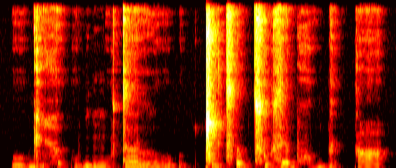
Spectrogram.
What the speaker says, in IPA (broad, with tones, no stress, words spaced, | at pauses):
u˦˨ɡi˨ hə˨kʷɪ˧bmːu˨ tɜ˧lːu˨˦ʔ | ǁɪ˧t͡sʼə˦bt͡sʼu˨zɛ˧b xʷi˨ɡbɪ˦˨kːɑ˦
